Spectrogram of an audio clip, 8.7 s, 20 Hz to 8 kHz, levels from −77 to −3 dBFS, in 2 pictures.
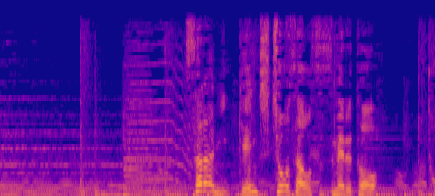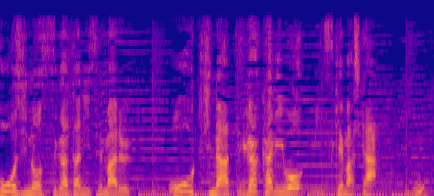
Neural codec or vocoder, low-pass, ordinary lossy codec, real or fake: none; 7.2 kHz; none; real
